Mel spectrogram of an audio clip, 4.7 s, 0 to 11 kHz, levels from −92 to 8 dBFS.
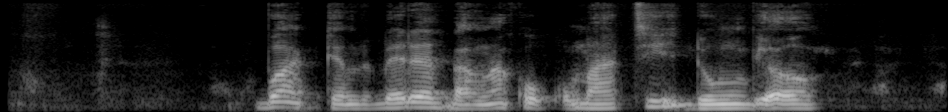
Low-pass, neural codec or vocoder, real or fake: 9.9 kHz; codec, 24 kHz, 1 kbps, SNAC; fake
